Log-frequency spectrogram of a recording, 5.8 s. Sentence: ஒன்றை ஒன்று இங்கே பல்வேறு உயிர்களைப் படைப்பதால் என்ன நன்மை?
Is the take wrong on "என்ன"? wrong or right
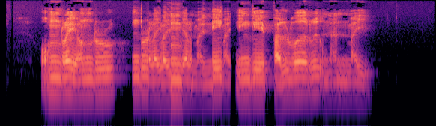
wrong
